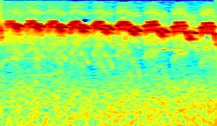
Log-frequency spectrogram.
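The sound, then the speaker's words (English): A grassland songbird on the northern Great Plains calls in a rapid, evenly spaced series of high, bright chirps, faint and alone over a soft background hiss. “Why do so many species of birds choose the northern Great Plains to raise their young? Like the lark bunting, Sprague's pipit,”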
